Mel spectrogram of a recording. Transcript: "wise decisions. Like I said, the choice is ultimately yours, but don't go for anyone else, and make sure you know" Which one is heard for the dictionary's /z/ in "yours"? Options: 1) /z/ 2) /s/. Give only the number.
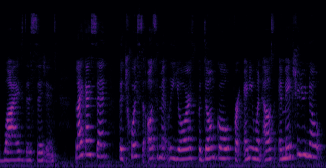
1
